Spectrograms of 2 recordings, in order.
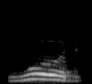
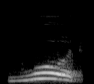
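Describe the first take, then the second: No difference in how they are said.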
